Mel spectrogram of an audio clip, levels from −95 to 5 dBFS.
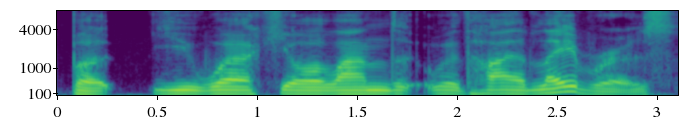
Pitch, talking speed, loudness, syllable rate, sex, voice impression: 110 Hz, 155 wpm, -16 LUFS, 4.0 syllables/s, male, very masculine, very adult-like, slightly old, very thick, slightly tensed, weak, slightly dark, hard, slightly muffled, slightly halting, slightly raspy, cool, intellectual, very sincere, very calm, very mature, slightly friendly, reassuring, unique, wild, slightly sweet, slightly lively, kind, slightly modest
